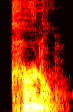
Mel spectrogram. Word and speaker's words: colonel: And kernel, I mean, don't even look at that word if you want to pronounce it. Colonel.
